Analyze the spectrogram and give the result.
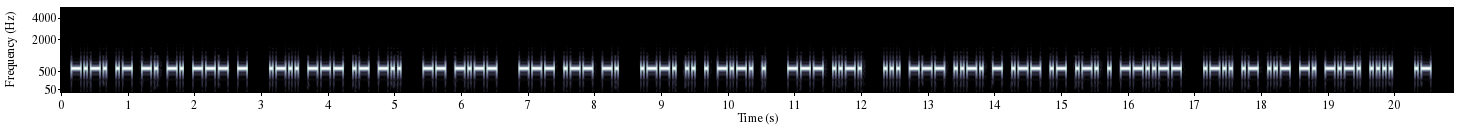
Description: Morse code, heard as a keyed tone, about 25 wpm, 600 Hz. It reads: CANNOT LOAD MY OWN PIECE OF SOFTWARE, LAUNCH A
